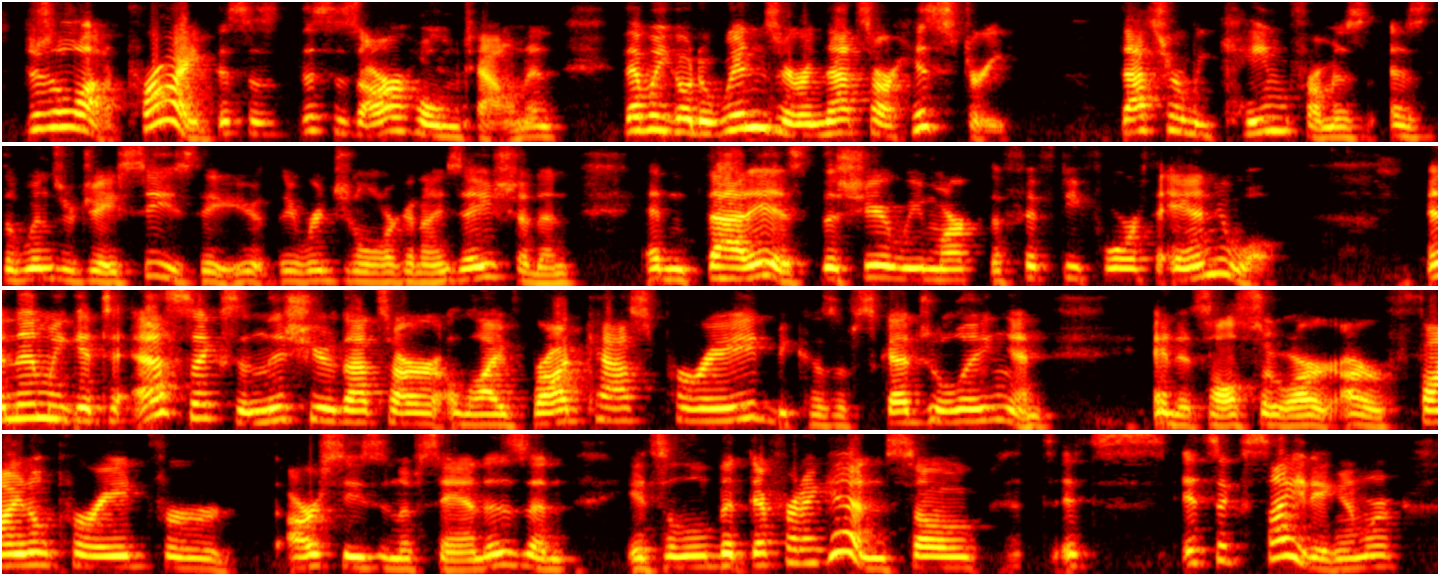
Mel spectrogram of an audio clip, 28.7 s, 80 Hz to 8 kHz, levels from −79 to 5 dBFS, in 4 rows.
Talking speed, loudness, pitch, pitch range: 190 wpm, -16 LUFS, 200 Hz, 165-250 Hz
